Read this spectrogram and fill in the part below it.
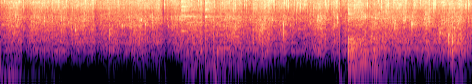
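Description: Boiled young jackfruit frying in small batches in a pan, with a steady bright sizzle and crackle, close and constant, plus a brief stirring scrape, and no talking.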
